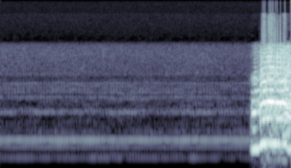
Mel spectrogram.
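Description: A faint steady hum, then near the end a sudden loud, high-pitched wail from a woman crying, its pitch wavering.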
